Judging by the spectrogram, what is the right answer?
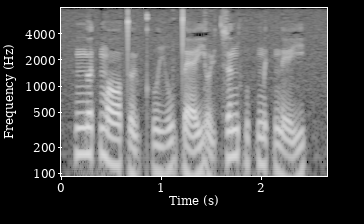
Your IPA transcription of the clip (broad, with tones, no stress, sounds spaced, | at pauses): n̪ ɵ˥ t̚ m ɔː˧ t̪ ɵ˨˩ ɥ kʷʰ iː˨˥ w t̪ ɛː˨˥ j ɵ˨˩ ɥ t͡s ɵ˥ n kʷ ɪ˨˥ k̚ m ɪ˧ k̚ n̪ e˨˥ j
